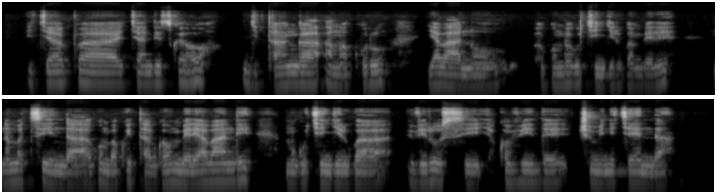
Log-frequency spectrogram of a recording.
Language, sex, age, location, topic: Kinyarwanda, male, 25-35, Kigali, health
